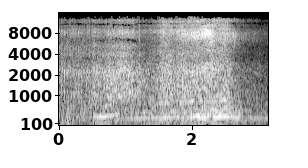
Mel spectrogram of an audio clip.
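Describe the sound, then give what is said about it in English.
A go-kart's small engine revs hard at full throttle, its buzzing whine climbing in pitch and holding steady over a rush of loud, continuous mechanical noise, with no one speaking. “Then with a burst of speed, he passed him. His go-kart was so fast, he nearly lapped the other drivers.”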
